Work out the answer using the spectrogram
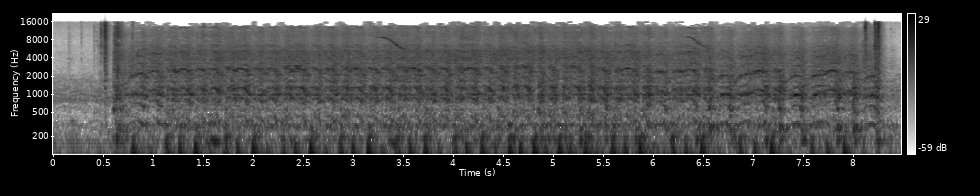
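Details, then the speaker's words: Van being primed after air appeared at the injectors, cranked with easy start spray: starter turns the engine at a steady, slightly uneven beat for about eight seconds but it never fires; cranks, no start, cause suspected, not confirmed. "we bit easy start so we're going to cheat we're going to try right here we go ignition on yeah start cranking over and go again here we go"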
